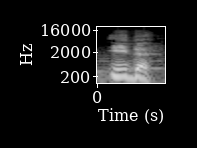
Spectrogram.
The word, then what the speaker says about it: either: ईदर, ये लफ्ज ईदर और आइदर में फर्क है। ईदर और आइदर दोनों ही सही है प्रोनाउंसिएशन, नीदर और नाइदर दोनों, जैसे नीदर और नाइदर, ईदर और आइदर, आइदर नाइदर या ईदर नीदर, ये दोनों ही ठीक है।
